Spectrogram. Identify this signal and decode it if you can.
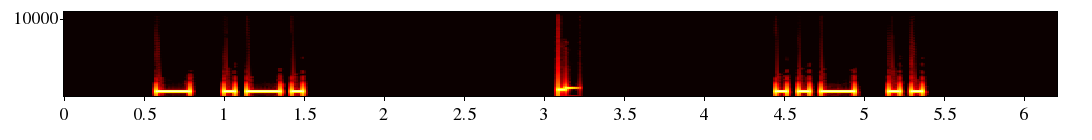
Morse code, heard as a keyed tone, about 17 wpm, 700 Hz. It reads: TR UI
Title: Top Two Letter Combinations in Words 17wpm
